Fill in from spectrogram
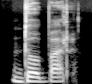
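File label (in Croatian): "dobar", Hrvatski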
